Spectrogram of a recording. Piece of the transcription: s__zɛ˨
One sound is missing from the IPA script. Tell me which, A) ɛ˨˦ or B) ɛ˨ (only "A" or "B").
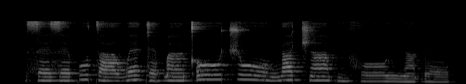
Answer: B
